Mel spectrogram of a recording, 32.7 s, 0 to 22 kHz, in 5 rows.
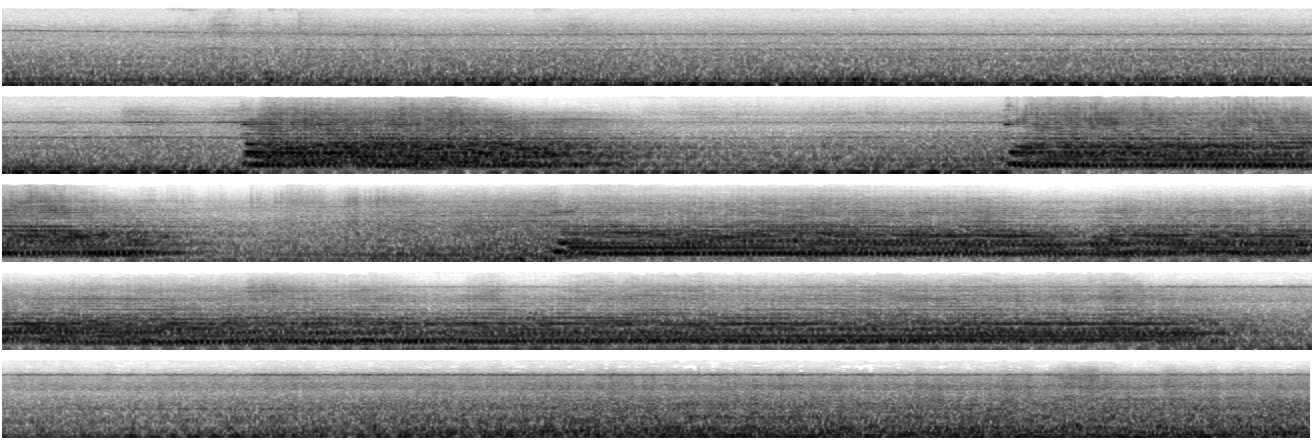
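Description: Norfolk Southern SD40-2 diesel locomotive approaching and passing with its EMD 645 16-cylinder engine running, sounding its multi-chime air horn three times: two long blasts about eight and twelve seconds in, then one held for about ten seconds as the locomotive goes by. After the horn stops, the low rumble of the engine and the train rolling past carries on.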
